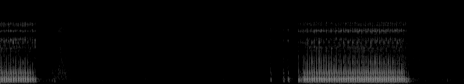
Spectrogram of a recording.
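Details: Sleeping dog: a long, coarse, fluttering snore preceded by a shorter one, separated by quiet pauses; loud snoring.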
